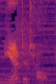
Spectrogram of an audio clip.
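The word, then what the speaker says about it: Neanderthal: some weird stuff like a little bit of meander tall and yes that's how you pronounce it Meander tall stay with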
